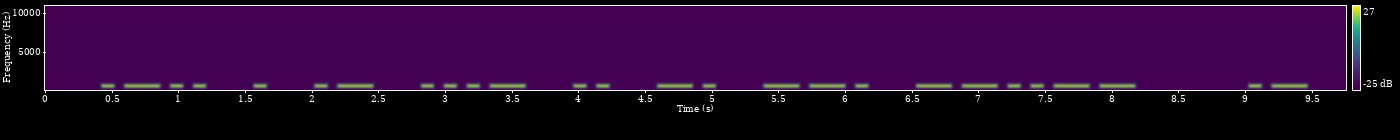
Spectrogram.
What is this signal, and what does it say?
Morse code, heard as a keyed tone, about 14 wpm, spaced as for 12 wpm, 680 Hz. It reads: LEAVING, A
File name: Morsekurs / Witze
